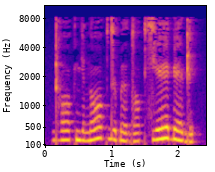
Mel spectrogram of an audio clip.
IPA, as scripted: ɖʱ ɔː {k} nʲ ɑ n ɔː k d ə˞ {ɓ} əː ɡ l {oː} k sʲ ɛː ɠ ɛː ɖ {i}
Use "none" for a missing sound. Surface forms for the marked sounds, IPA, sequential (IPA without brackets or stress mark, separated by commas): k, ɓ, ɔː, ɪ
